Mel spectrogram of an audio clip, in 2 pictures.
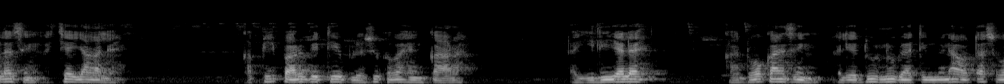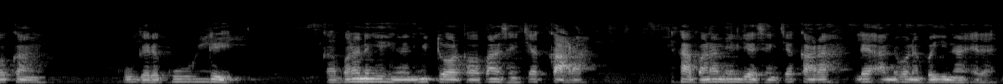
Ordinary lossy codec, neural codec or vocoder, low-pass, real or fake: Opus, 64 kbps; vocoder, 24 kHz, 100 mel bands, Vocos; 7.2 kHz; fake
